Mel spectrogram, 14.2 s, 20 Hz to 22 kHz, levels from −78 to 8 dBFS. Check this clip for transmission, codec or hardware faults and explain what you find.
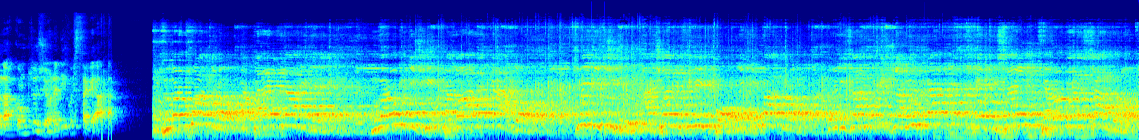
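There is one fault, occurring three times. Chunks out of order at 1.28–1.4 s, 7.4–7.56 s and 11.52–11.6 s: a 40 ms block plays one to three blocks late, causing brief jumbled stutters with hard joins.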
